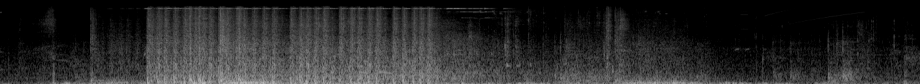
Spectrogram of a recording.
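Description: AK-47 gunfire in the video game Call of Duty Black Ops rattles in loud, dense automatic bursts that hold for several seconds, then fade to scattered shots.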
